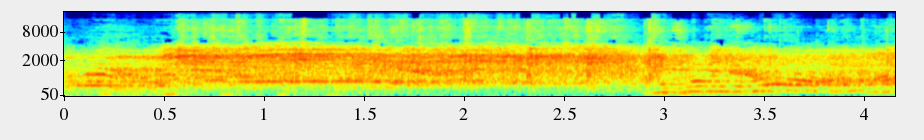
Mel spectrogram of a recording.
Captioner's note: cheers and applause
